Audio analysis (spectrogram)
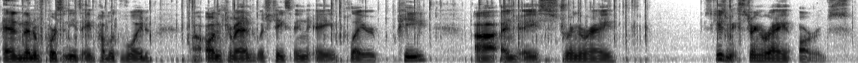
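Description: A bright-voiced man hosts a coding walkthrough, sounding nasal and congested with a cold. He talks it through haltingly, correcting himself along the way. There is faint noise behind him, with keyboard typing and clicks. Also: lowish voice, creaky. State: stuffy nose from a cold. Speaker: programming tutorial host. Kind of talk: informal coding walkthrough, thinking aloud. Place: at a computer, screen recording voice-over. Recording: noisy mic with keyboard clicks.

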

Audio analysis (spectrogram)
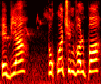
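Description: An actor playing an excitable, imaginative little boy donkey in a preschool cartoon, childlike and eager. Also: very high-pitched, moderate pace, music in the background. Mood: excited.

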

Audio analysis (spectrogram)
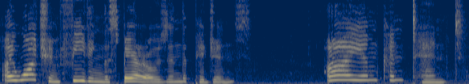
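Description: A woman reading a children's picture book aloud expressively, with deliberate phrasing and dramatic pauses. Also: sits high, big pitch swings, no room sound. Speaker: storybook reader.

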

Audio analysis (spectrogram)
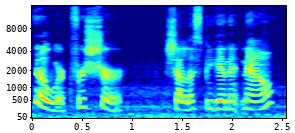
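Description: A man's voice: extremely high pitch, moderate pace, pushed and bright, a little hiss or hum, exaggerated voice. A woman voicing a cheerful, innocent Yorkshire country boy in a storybook, reassuring in homely dialect. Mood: assured.

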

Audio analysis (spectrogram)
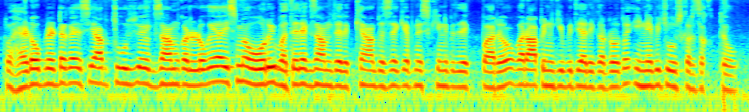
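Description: Male exam-prep presenter, slightly high voice, informal and instructive with emphatic repetition. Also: flat delivery, fast talker, few pauses, darkish tone. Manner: instructive, emphatic, repeats tag phrases. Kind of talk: informal explainer over screen recording.

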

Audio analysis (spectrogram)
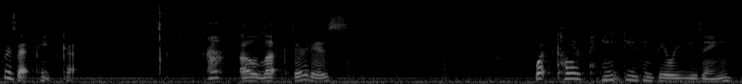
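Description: A young adult woman reading a children's picture book aloud in an animated way, putting questions to young listeners. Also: deep voice, measured pace, pauses often, a little hiss or hum. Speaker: read-aloud storyteller for children. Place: small indoor room, seated in armchair.

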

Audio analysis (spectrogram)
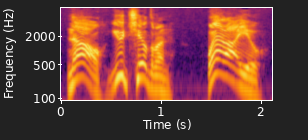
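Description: An angry, suspicious foreign enemy as a male reader plays him in a children's storybook. He barks commands in stilted English, with a raised pitch that swings widely, recorded close and dry. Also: huge pitch swings, measured pace, a bit bright, slightly rough, no room sound, full character voice. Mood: stern, demanding. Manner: barking, demanding, stilted English. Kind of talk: children's audiobook character.

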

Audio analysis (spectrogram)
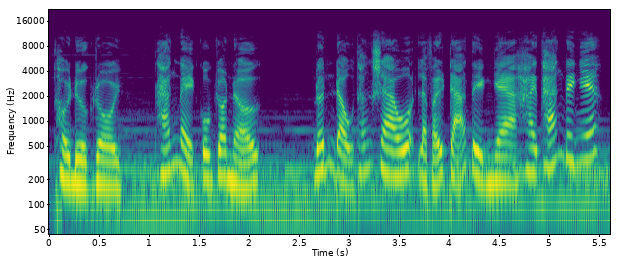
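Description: A woman's voice: medium pitch, animated, brisk, lightly acted. A woman voicing a practical, admonishing middle-aged landlady in a cartoon. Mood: exasperated. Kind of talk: animated moral-story dialogue. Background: background music.

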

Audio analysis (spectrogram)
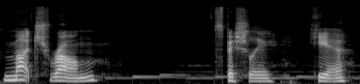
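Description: A woman at a game table plays a gentle female healer who sells potions. Her voice sits fairly low and she speaks cautiously, in halting, measured phrases. Music plays faintly behind her. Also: fairly even intonation. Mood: grave.

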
